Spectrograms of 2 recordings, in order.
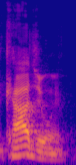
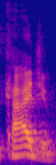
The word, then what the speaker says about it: kaiju: compared to them cuz of cuz um he's kajuan and I keep on pronouncing his name right y'all bear with he's Kaiju because he's is kaiju and all so he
